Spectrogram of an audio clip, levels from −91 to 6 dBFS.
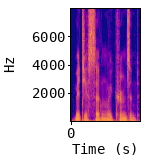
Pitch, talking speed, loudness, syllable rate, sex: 80 Hz, 130 wpm, -19 LUFS, 6.4 syllables/s, male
